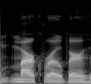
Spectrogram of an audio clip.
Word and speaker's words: Mark Rober: like I know Mark Rober, who is another YouTuber. Did I pronounce his name wrong? – No. That's how I say it.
